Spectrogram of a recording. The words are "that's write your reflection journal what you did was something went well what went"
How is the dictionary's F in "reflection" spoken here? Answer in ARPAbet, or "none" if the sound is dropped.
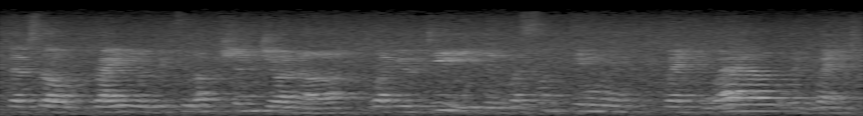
none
